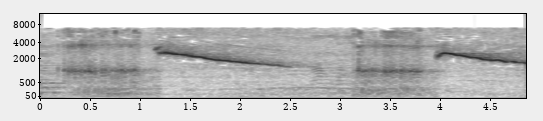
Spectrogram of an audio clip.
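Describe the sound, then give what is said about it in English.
Prabhupada imitates snoring on a tape, twice: a rough, rattling inhale followed by a long descending whistle on the exhale, repeated in a slow rhythm with no talking. “So I'm remembering Prabhupada imitating snoring.”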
